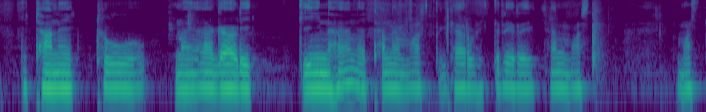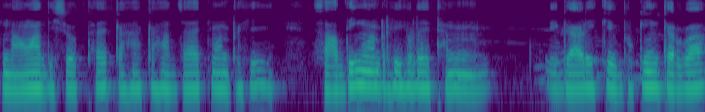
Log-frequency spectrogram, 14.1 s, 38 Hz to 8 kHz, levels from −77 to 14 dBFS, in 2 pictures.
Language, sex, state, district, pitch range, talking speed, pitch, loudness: Chhattisgarhi, male, Chhattisgarh, Jashpur, 120-130 Hz, 145 wpm, 125 Hz, -30 LUFS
